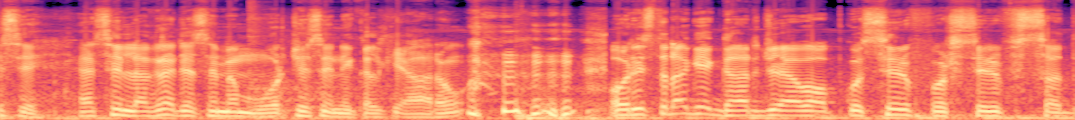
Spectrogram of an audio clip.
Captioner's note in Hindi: हंसी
